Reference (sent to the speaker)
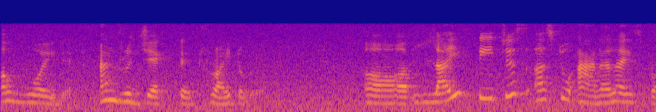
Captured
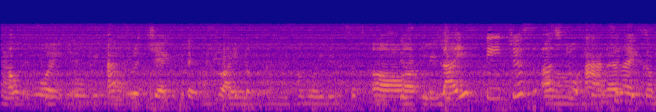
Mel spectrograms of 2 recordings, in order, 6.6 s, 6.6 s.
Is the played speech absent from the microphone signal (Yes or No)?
No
